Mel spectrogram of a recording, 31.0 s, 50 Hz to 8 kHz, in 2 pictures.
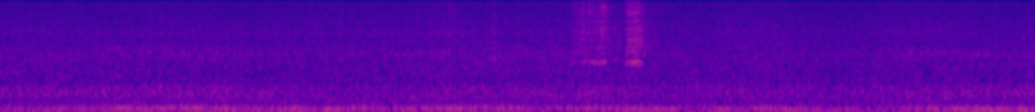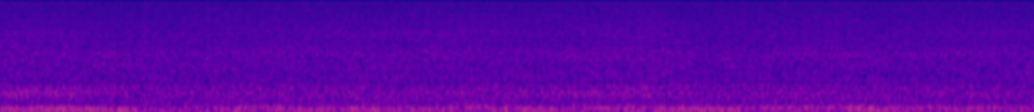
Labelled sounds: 8.7	9.7	vessel noise, 1.3 to 5.8 kHz

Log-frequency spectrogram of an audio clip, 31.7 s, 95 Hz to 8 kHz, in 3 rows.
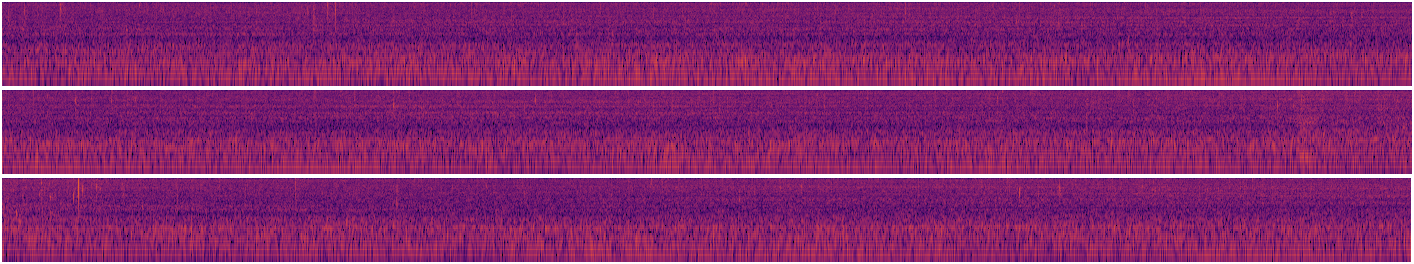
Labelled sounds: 12.8	13.0	vessel noise, 1.9 to 2.1 kHz

